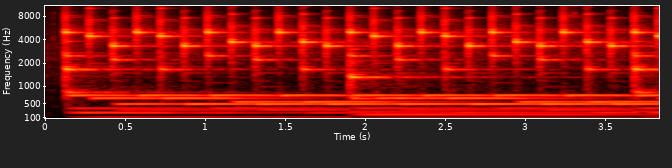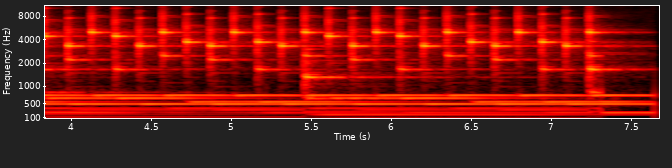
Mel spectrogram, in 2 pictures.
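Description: A steady synth melody loops with deep sustained bass notes, slowed and pulsing evenly from start to finish, with no voices.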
